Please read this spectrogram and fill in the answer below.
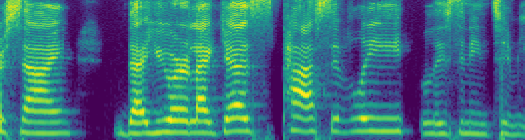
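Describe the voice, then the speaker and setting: In a Spanish accent, a woman speaks with a high pitch and a bright, sharp tone. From Mexico. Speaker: web designer and real estate investor. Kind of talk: online training presentation. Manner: animated.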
